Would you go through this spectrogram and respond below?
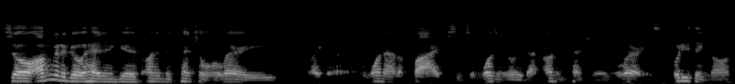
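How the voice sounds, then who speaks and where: A man's voice: medium pitch, fast talker. Lo-fi casual man reviewing, rambling and crude. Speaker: co-host reviewing fan fiction. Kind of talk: casual chat, opinionated review.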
